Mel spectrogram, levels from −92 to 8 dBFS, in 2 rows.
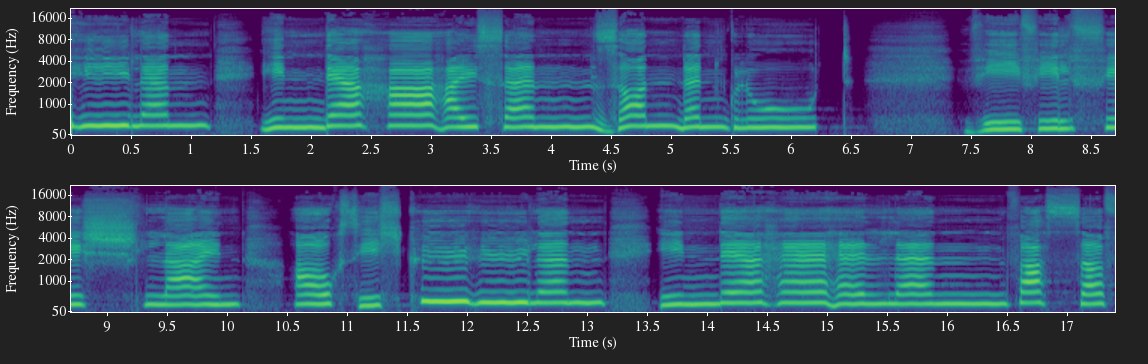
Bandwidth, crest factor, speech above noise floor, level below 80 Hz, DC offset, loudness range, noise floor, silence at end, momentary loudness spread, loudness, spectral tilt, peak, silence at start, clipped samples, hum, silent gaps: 19.5 kHz; 16 dB; 29 dB; -70 dBFS; under 0.1%; 5 LU; -47 dBFS; 0 s; 10 LU; -19 LUFS; -3 dB/octave; -4 dBFS; 0 s; under 0.1%; none; none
